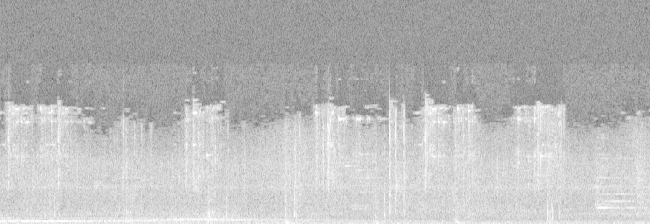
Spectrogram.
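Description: Footsteps and a cane knock on wooden boards.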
